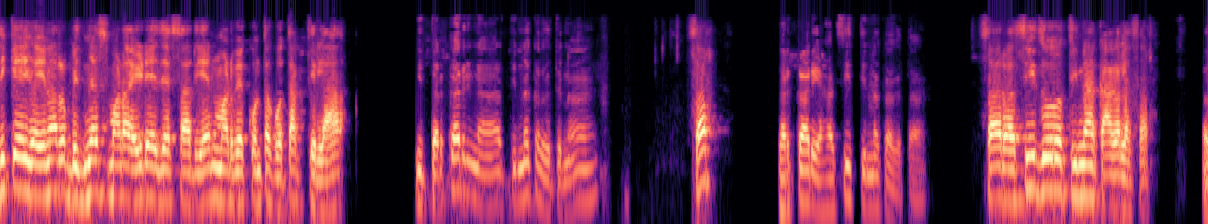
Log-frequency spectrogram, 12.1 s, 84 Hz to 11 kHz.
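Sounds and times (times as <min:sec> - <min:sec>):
man talking: 0:00.0 - 0:03.6, 0:04.2 - 0:06.2, 0:06.8 - 0:11.6.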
